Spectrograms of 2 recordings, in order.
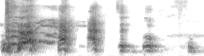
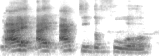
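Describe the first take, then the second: First: Laughing. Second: Said in the usual way. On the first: Shown as a demonstration.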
